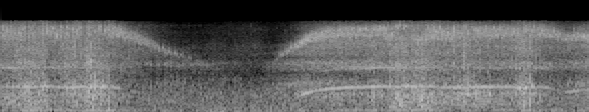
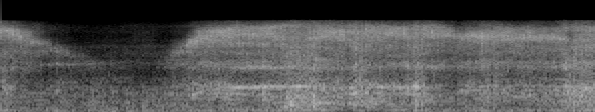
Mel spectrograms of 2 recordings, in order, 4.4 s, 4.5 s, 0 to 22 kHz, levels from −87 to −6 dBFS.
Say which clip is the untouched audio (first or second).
first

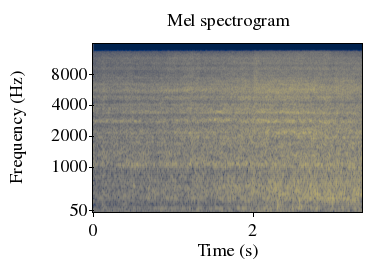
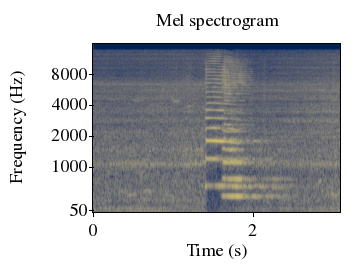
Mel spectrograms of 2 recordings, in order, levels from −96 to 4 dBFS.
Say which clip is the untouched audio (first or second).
second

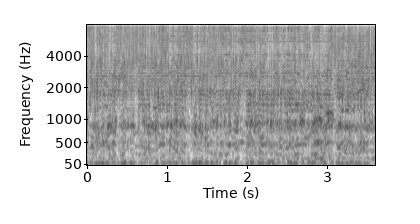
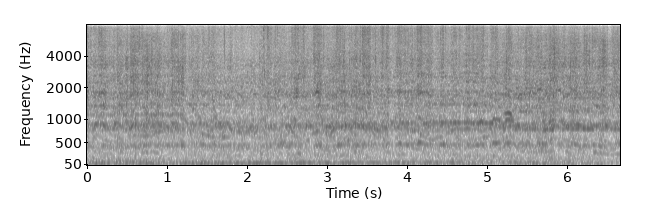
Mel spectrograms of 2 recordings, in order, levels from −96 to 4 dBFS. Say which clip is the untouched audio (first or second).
second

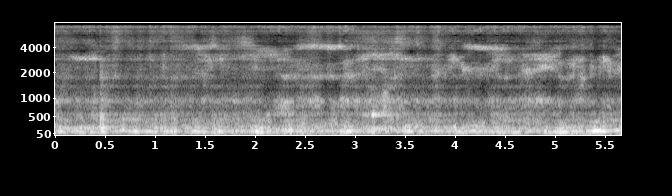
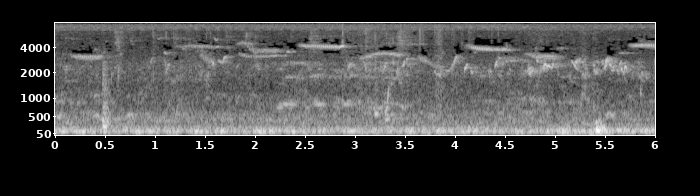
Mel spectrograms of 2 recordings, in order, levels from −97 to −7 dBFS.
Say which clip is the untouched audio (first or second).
second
